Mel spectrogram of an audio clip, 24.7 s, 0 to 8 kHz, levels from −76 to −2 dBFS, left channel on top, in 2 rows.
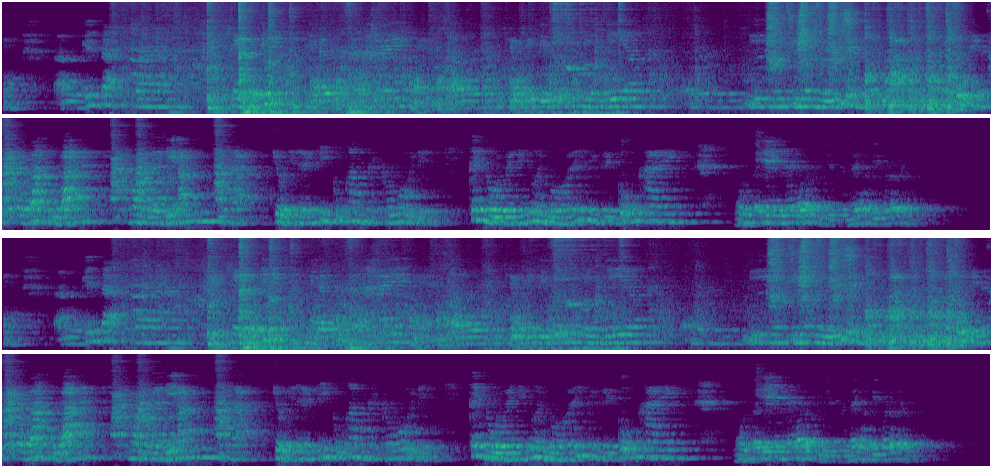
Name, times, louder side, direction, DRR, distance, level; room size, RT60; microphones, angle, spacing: voice 1, 0.0-8.2 8.5-15.4 15.7-17.7 18.2-21.2 21.5-22.4, left 1 dB, 10° left, -7 dB, 0.9 m, -35 dB
sound 1, 1.3-12.0 12.3-12.7 13.0-13.2 13.7-14.6 15.0-15.4, left 1 dB, 65° left, 0.7 m, -35 dB
voice 2, 14.4-14.8 21.5-23.7, right 1 dB, 40° right, -5 dB, 0.5 m, -37 dB
3.1 x 2.2 x 3.4 m, 1.2 s
head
